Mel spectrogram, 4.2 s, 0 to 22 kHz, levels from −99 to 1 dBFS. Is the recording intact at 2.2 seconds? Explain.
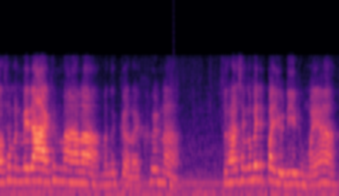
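No. CD scratch ticks run from 1.83 to 2.35 s, covering 2.2 s. A scratch destroys more data per disc turn than error correction can rebuild, so the player conceals the damaged samples, leaving four brief ticks, the longest around a millisecond or two.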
